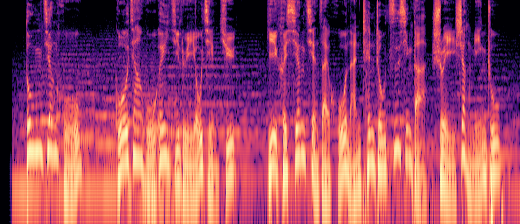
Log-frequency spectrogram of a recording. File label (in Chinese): 男国 专题 企业 水上旅运 浑厚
